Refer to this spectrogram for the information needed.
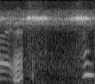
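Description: Crickets chirp in a steady, high-pitched trill that fills the whole second, with brief low murmurs of a voice at the start and near the end.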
